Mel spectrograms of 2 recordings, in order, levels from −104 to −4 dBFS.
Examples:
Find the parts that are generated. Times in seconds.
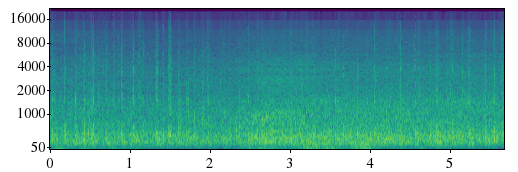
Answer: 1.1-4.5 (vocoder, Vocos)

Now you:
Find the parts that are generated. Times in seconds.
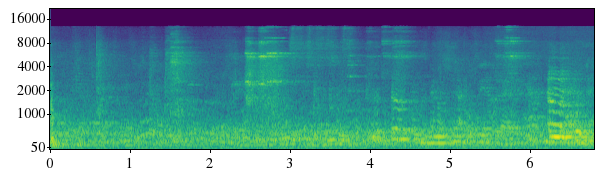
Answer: 0.9-4.7 (vocoder, BigVGAN v2)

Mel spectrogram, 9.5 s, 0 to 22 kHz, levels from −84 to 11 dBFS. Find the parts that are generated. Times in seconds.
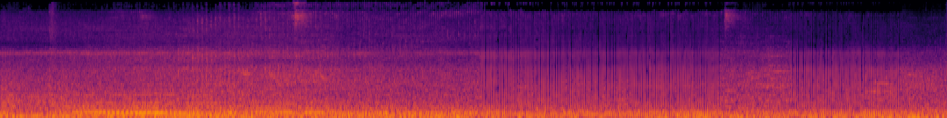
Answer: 4.8-7.2 (vocoder, BigVGAN v2); 7.9-9.0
